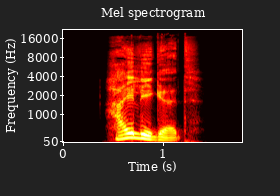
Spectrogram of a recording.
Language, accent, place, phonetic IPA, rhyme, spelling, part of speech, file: German, Germany, Berlin, [ˈhaɪ̯lɪɡət], -aɪ̯lɪɡət, heiliget, verb, De-heiliget.ogg
- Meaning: second-person plural subjunctive I of heiligen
